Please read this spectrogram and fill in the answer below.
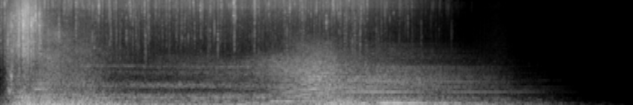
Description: Altar Summon

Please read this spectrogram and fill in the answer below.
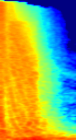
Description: Plasma Rifle Alt

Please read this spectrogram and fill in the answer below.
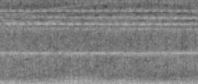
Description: Photo Use Sound

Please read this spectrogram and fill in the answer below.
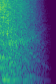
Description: Shoot

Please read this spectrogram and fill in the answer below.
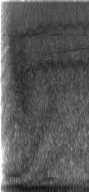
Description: Charge

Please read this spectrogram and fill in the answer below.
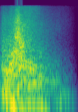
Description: Spear Throw

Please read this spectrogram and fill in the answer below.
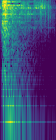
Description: Coin Shot

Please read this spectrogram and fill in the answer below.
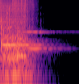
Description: Sensor Array Install; Long Range Sensor Array

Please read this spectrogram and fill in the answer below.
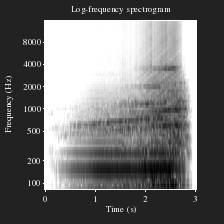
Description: Gauss Nuke Arm Charge; Ares Gauss Nuke Arm

